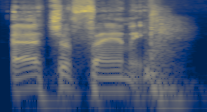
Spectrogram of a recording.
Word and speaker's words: Atchaphannee: It's Achafani. Spell that for me. ATCHAPHANNEE. Huh? Achafani. You know what? Would you say Achafani is a boy or a girl? Ooh, that's a good one. I'm gonna go Achafani.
